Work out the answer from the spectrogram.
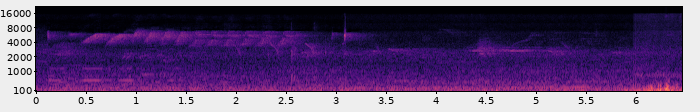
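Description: A bird singing a fast run of repeated high, downward-sweeping notes for about three seconds, then a fainter call, over low outdoor background noise. Just before the end, a much louder low noise starts.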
